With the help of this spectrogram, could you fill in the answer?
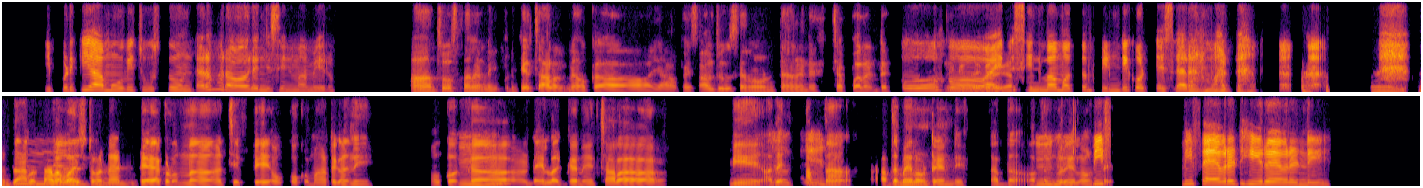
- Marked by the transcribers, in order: in English: "మూవీ"; laughing while speaking: "కొట్టేసారన్నమాట"; chuckle; in English: "డైలాగ్"; tapping; in English: "ఫేవరెట్ హీరో"
- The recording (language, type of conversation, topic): Telugu, podcast, సినిమాలపై నీ ప్రేమ ఎప్పుడు, ఎలా మొదలైంది?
